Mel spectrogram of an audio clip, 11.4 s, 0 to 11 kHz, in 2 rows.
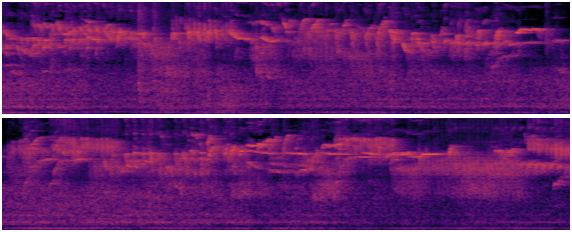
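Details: Steady, unbroken song from a 2024 red-black intensive canary cock, mosaic split, made of fast warbling trills and quick chirped notes held high in pitch throughout.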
